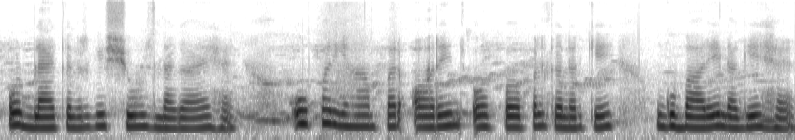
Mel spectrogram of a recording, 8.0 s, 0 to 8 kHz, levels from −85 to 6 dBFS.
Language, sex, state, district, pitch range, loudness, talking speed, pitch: Hindi, female, Odisha, Sambalpur, 190-210 Hz, -16 LUFS, 135 wpm, 200 Hz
